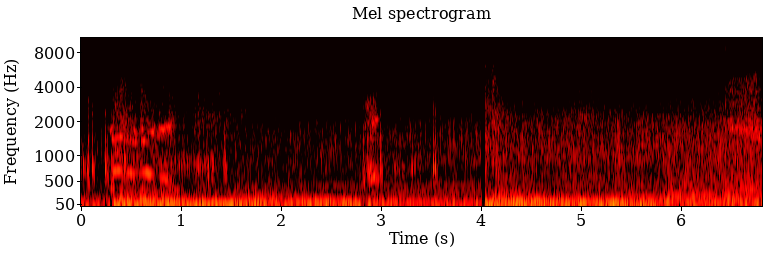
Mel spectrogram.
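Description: A video game tank cannon fires and its shell hits armor, sounding as a few heavy, booming blasts with sharp impacts, separated by rumbling gaps, while someone talks over them.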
